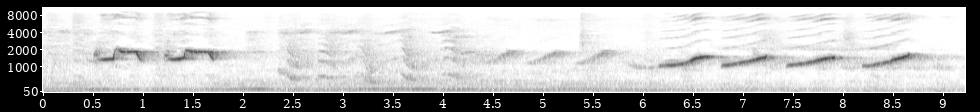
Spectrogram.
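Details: Laughingthrush in forest-voice competitive singing, switching voices continuously, in the 'kéo thuốc lào' style. Two sharp whistles are followed by a jumble of quieter notes, then a series of rising and falling rolling whistles, over a low hum.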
